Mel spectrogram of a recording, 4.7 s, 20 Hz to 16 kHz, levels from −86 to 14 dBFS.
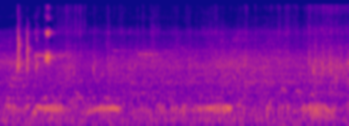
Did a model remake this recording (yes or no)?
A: yes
